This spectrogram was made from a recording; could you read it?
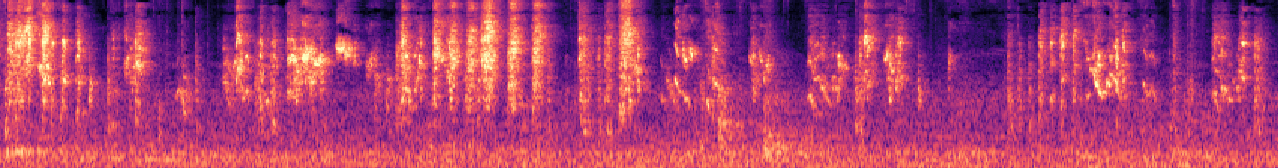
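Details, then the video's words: Chattering of budgerigars meant to prompt breeding: dense bursts of sharp, high twittering and harsh squawks tumbling over one another for the whole stretch, a few louder scratchy notes standing out. "صوت بادجي طيور الحب للتزوج"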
